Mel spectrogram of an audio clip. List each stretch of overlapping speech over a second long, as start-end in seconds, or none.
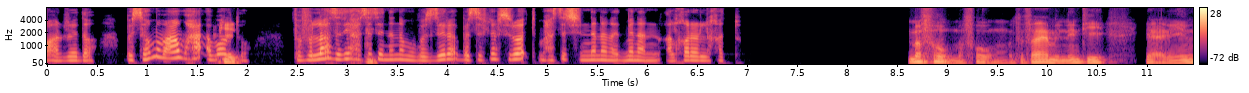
none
